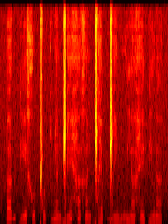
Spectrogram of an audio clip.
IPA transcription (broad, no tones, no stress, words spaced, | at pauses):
ɐɡ pʲḛxṵ ǁṵkʎɐ̃ɡ͡ǁẽ hɐ̃xɐ̃ɡ͡ǁɛp ɡ͡ǁẽʎṵ jɐ̃hẽ pʲuɾɐ̃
